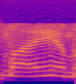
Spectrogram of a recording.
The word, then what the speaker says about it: Miami: And then this young lady over here a while ago was telling me I was pronouncing Miami wrong. It's Miami.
